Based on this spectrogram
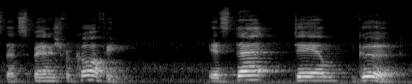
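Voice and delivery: high, loud hammed-up rant; mock outrage. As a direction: rant like coffee is sacred. Ranting about coffee haters.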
